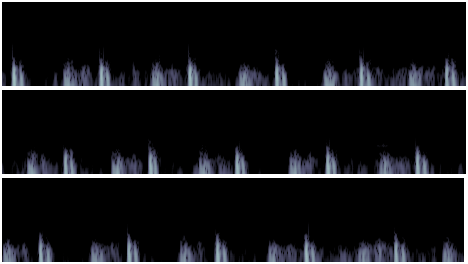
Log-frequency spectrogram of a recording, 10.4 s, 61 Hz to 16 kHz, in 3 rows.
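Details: Steady, deep thumping heartbeat about 90 beats a minute with a brief hiss, recorded while running in a bathroom; normal heartbeat during exercise.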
